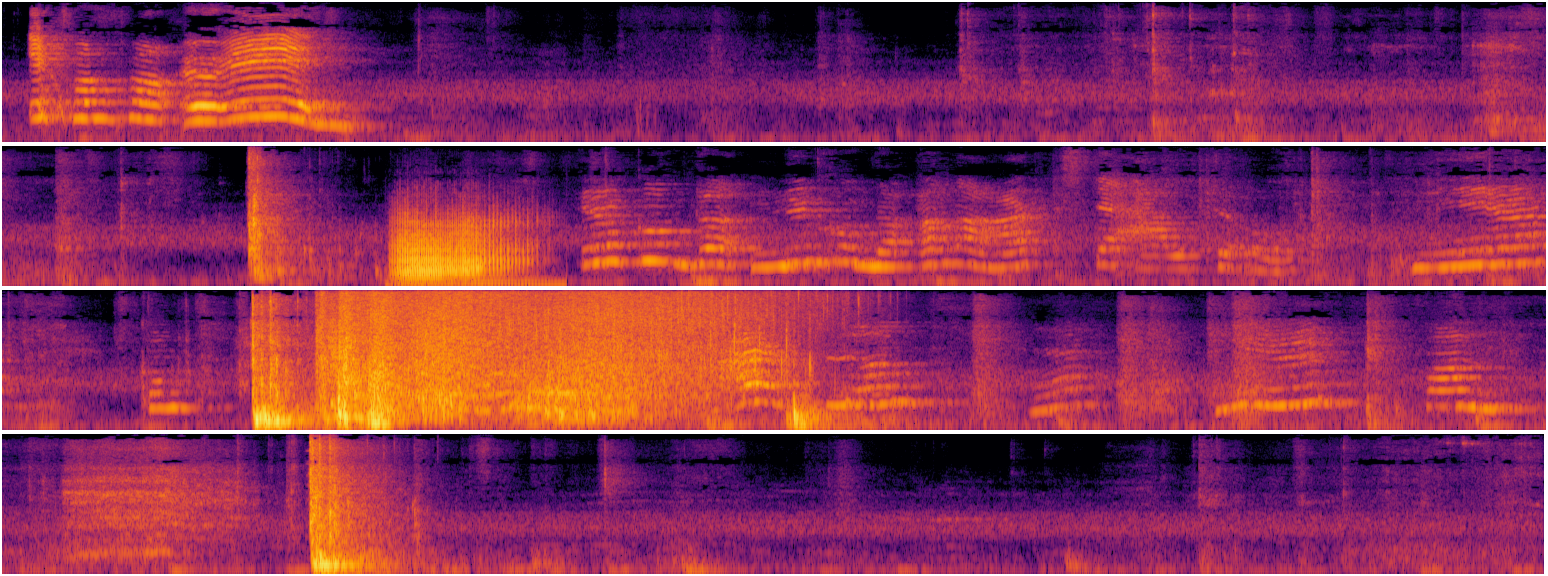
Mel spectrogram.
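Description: A young child's voice babbling with no clear words, while toy cars are put into a clear plastic storage box and land with sharp knocks about nine seconds in and again near the end. About halfway through there is a loud noisy burst of roughly two and a half seconds.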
